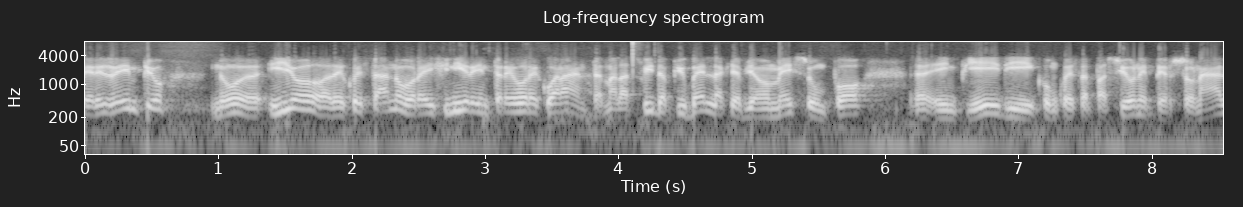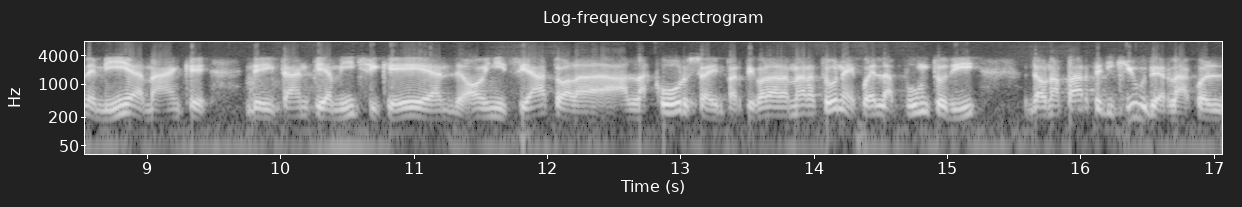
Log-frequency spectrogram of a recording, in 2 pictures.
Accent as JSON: {"language": "Italian", "town": "Milan", "region": "Lombardy", "country": "Italy", "said": "Io sono di Milano, abito nella periferia di Milano, al quartiere Abaggio"}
